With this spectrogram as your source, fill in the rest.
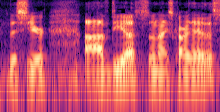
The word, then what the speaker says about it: Avdija: I just learned how to pronounce his name this year. Avdija.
